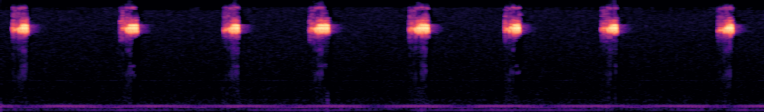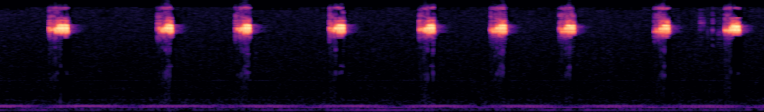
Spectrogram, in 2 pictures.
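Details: A Korean field cricket species (야산알락귀뚜라미) gives short, bright chirps about once a second, steady and evenly spaced; cricket.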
